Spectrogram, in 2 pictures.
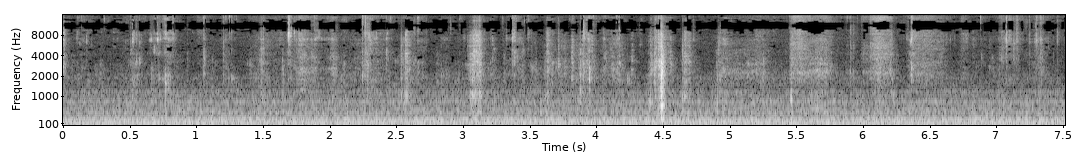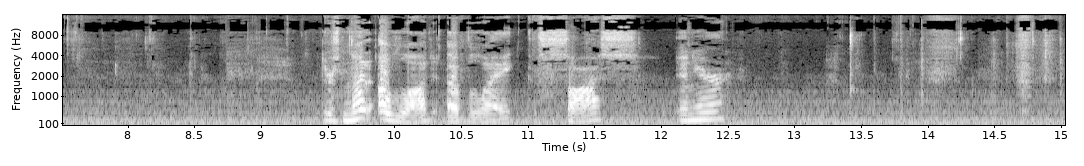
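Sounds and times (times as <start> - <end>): chewing and mouth clicks: 0.0 - 9.4, 13.2 - 15.0
car cabin hum: 0.0 - 15.0.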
